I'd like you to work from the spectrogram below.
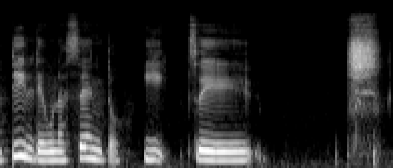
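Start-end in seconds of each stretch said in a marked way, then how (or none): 3.4-3.8 ch alone, with no vowel; short hushing ch, no letter name; accented ch sound. Shown as a demonstration. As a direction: demonstrate ch as a bare consonant burst. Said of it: "se pronuncia como ch".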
